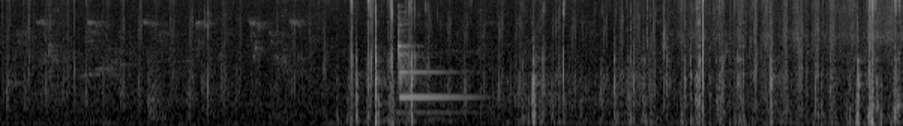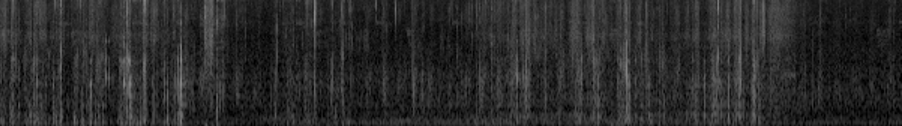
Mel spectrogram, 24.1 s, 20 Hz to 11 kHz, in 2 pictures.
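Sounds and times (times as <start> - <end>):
rabbits crunching cauliflower: 0.0 - 24.0
short ringing tone: 5.3 - 6.6.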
